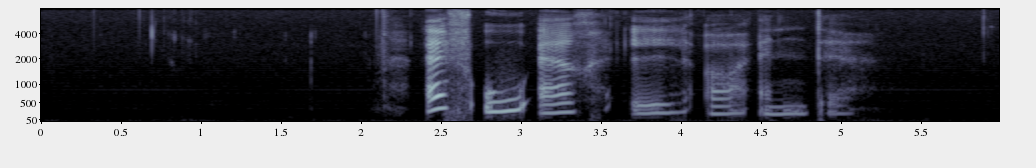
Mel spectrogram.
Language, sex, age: Norwegian, female, 48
